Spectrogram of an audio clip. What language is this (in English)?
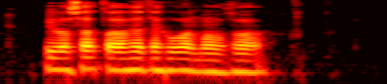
Arabic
